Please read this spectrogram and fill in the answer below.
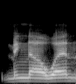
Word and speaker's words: Ming-Na Wen: speculated whether I forget her now is it ming-na wen is that how you say her name yeah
